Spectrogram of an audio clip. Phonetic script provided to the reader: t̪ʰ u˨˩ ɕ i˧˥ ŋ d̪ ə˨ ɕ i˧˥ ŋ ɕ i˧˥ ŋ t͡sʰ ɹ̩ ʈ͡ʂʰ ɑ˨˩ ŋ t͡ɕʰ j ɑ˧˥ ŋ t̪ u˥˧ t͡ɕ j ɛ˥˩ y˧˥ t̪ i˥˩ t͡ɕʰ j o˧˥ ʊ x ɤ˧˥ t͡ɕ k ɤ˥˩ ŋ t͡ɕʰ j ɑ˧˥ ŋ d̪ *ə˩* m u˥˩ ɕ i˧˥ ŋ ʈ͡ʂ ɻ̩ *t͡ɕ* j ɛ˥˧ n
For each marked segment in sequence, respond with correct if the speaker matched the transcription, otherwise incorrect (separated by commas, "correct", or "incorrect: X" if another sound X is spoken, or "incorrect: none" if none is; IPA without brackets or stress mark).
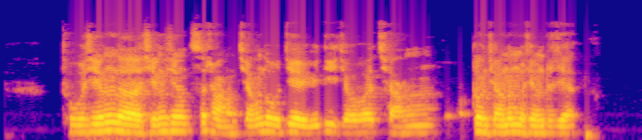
incorrect: ə˧, correct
